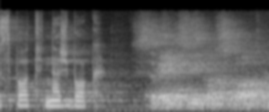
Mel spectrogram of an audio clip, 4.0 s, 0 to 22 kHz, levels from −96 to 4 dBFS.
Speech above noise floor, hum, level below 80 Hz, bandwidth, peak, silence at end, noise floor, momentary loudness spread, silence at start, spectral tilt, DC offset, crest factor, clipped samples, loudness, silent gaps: 21 dB; none; -56 dBFS; 16 kHz; -8 dBFS; 0 s; -42 dBFS; 12 LU; 0 s; -4.5 dB/octave; under 0.1%; 14 dB; under 0.1%; -21 LUFS; none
